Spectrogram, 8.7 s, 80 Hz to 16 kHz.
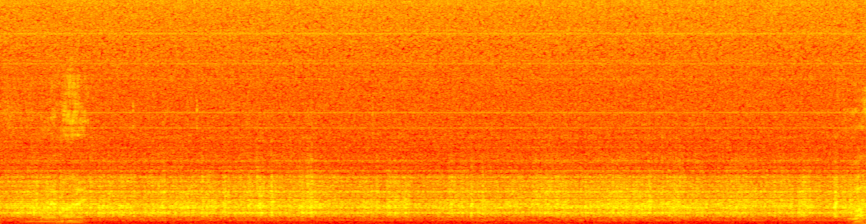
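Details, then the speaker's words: Steady rushing hiss with faint buzz from the speaker of a Sparton Model 67 vacuum tube radio, recapped with all paper caps replaced, during alignment; noise judged to be in the audio amplifier or power supply, cause unconfirmed. "so this this noise is now coming in the amplifier section the radio the audio or they could be in the power supply"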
